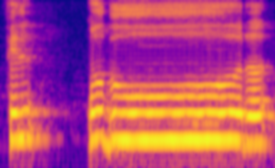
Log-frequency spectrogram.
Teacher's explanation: میم کیا گیا، الف ہے، الف کی مقدار لمبا کریں گے. فا کو جب لام سے ملائیں گے بیچ میں یا ہے، گر جائے گا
